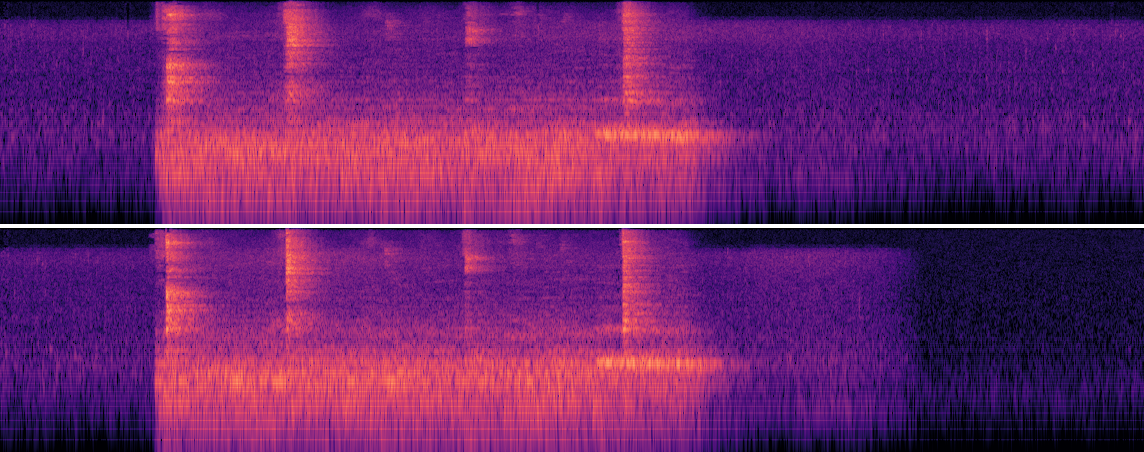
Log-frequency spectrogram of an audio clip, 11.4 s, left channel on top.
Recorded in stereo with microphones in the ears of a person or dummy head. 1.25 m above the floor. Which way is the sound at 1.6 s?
75° right (ahead or behind).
